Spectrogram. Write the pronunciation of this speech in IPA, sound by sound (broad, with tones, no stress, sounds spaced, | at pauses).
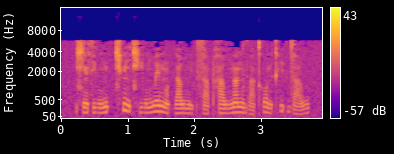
ɕ ẽ˧ s j u˧ ŋ ĩ˦ k̚ t͡ɕʰ ĩ˥˧ ŋ t͡ɕʰ j u˧ m w e˦ n̪ ɔ̃˨ t̚ l a˧ w m i˨ ʔ s a˨˩ pʰ a˧ w n̪ ã˦ n ɡ w a˨˩ kʰ o˥˧ n kʰ i˦ ʔ d͡z a˨˦ w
